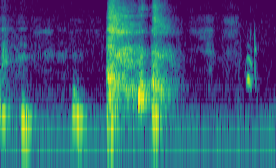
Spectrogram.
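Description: Two short, harsh coughs in quick succession, with faint breathing sounds before and after.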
